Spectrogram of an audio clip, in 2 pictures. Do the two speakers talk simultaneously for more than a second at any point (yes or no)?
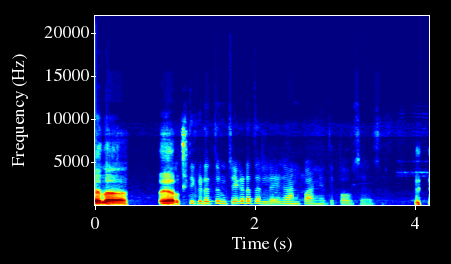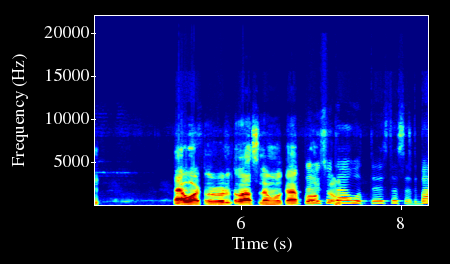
no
